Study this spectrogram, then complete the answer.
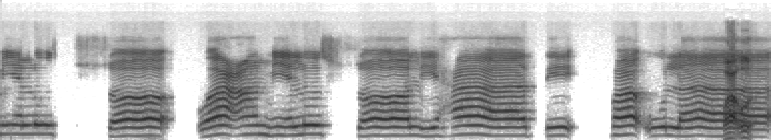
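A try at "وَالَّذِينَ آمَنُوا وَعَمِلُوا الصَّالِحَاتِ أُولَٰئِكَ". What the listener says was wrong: Nggak ada fa. Ula. Wa amilus.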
